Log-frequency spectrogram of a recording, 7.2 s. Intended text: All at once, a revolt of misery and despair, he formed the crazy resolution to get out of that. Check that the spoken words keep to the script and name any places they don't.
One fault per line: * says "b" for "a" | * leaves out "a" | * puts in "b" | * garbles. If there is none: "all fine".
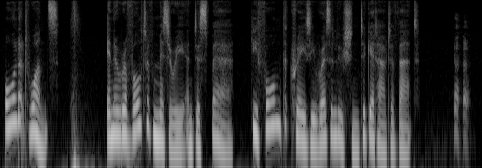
* puts in "in"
